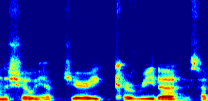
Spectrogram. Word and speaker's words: Carita: Today on the show, we have Jerry Karita. Is that how you pronounce it?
